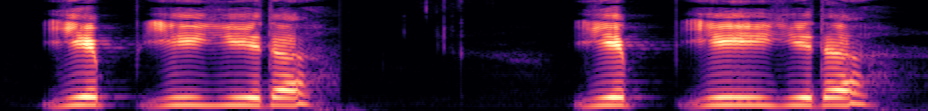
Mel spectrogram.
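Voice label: "yepyeyetv", Muscogee word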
